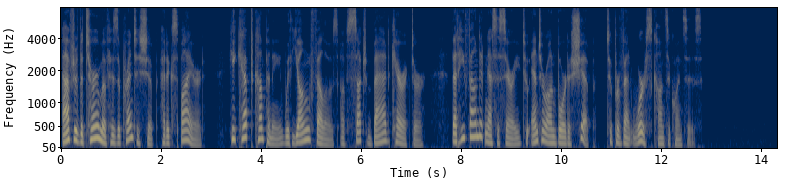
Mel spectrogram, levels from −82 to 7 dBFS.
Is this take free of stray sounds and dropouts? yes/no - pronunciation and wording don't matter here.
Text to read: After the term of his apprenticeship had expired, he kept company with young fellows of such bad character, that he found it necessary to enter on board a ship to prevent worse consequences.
yes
